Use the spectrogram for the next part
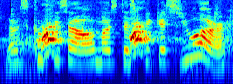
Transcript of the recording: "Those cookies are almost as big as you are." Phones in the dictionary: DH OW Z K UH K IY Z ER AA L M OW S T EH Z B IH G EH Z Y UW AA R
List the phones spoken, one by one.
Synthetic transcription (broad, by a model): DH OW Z K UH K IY S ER AA L M OW S T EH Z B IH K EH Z Y UW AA R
